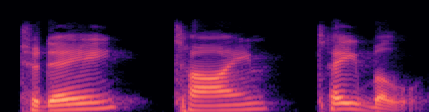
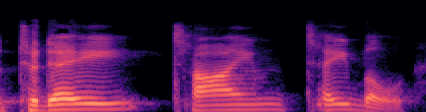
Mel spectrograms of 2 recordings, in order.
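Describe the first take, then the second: First: time table said slowly, stress on table; slow and even, lean on table; slow model reading. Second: time table said slowly, stress on time; slow and even, lean on time; slow model reading. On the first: Teacher drills class, stressing table. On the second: Teacher drills class in slow clear reading. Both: Shown as a demonstration. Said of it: "तीन बार पढ़ना है आपको इस तरीके से".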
